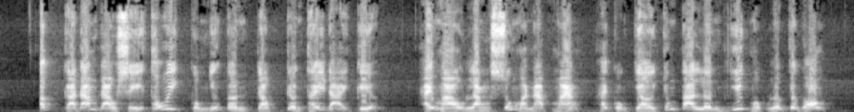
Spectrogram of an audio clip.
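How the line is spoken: Harsh loud shout. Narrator (Vietnamese): Quái nhân áo xanh gằn giọng quát to

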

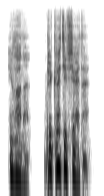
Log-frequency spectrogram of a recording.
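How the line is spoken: Whispered. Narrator (Russian): прошептала она

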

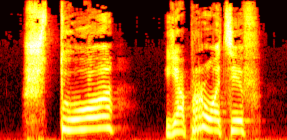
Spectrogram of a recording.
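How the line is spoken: Thunderous roar. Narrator (Russian): взревел, как раскат грома, Ахараш

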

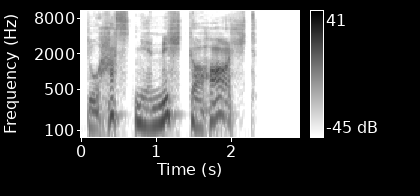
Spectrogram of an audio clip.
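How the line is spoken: Growl. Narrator (German): knurrte Mufasa

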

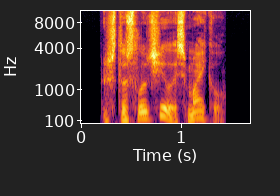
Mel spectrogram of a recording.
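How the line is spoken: Plain. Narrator (Russian): спросила Ариадна

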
